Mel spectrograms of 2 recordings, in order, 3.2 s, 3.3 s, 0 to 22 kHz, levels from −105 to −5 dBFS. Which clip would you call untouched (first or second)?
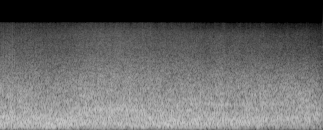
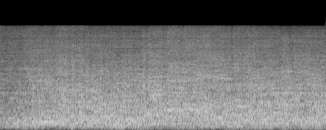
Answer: first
